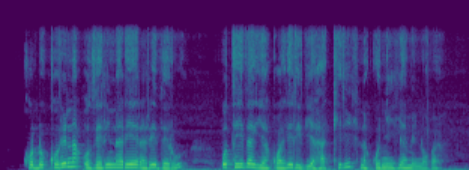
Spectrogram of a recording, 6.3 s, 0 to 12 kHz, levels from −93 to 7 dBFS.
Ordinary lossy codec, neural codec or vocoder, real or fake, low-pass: none; vocoder, 22.05 kHz, 80 mel bands, WaveNeXt; fake; 9.9 kHz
